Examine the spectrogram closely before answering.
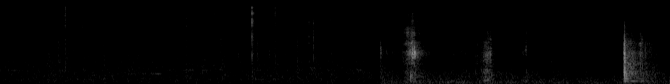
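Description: Faint clicks and taps, then three short rustling scrapes in the second half as stiff pieces of an old leather knife sheath are handled and rubbed against each other.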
